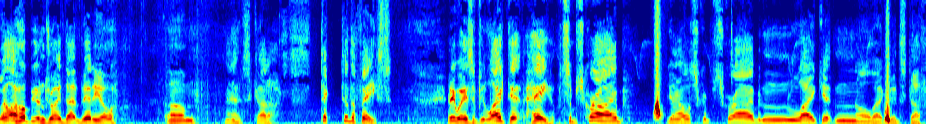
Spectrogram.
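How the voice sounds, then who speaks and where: A man at a fairly slow pace, dry with no echo, against loud background noise. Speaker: hiking vlogger. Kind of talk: casual vlog chat. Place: open country. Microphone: phone near.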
